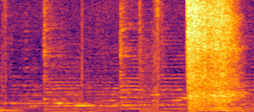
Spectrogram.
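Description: A single gunshot fired at a target during a test of a tactical rail-mounted laser sight, landing as a sharp loud crack near the end after steady low background tones.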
